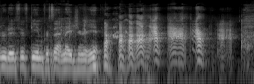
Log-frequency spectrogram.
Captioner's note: laughs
